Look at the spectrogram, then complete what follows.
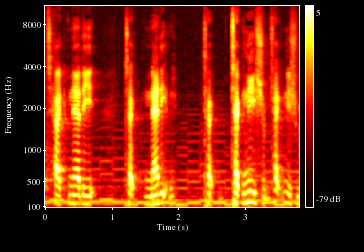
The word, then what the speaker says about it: Technetium: interesting element at least I think it's called tech neti tech netting technician technician it's pronounced technician apparently it actually comes to the Greek word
